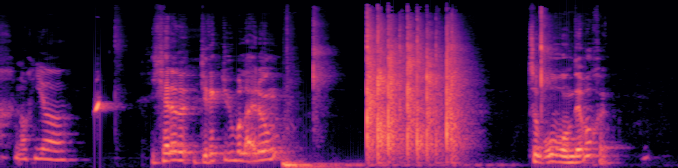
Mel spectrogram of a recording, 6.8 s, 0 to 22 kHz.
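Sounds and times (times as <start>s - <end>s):
speech: 0.1s - 0.8s, 1.5s - 3.0s, 5.3s - 6.2s
shredded cabbage pounded for sauerkraut in a 10-liter pot: 2.8s - 4.8s.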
